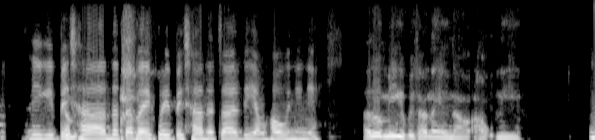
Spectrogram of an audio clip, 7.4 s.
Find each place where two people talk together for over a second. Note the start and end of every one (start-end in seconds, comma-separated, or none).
none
